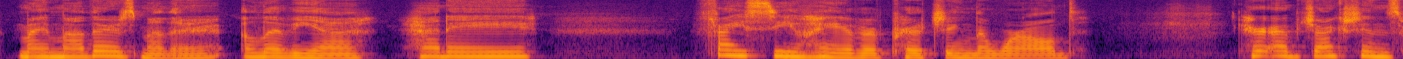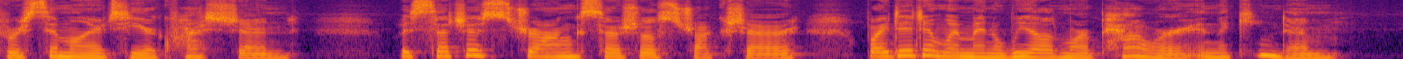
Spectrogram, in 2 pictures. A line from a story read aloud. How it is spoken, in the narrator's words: Her tone turned wistful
